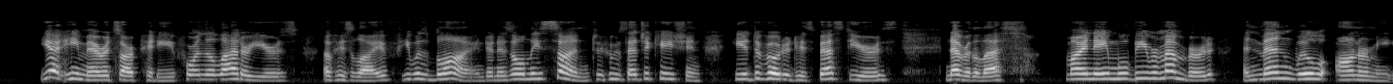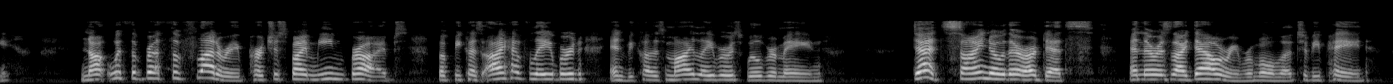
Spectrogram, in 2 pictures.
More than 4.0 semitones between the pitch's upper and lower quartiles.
Yes: average, 4.6 semitones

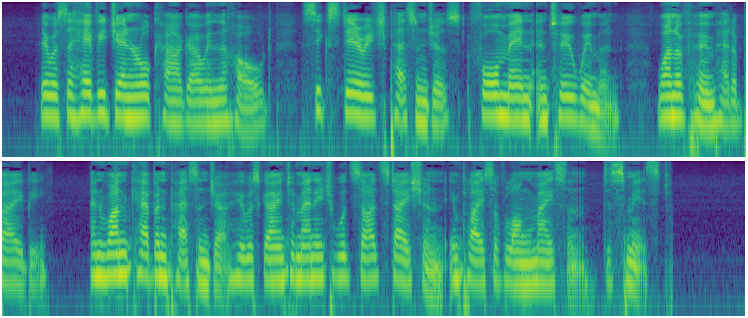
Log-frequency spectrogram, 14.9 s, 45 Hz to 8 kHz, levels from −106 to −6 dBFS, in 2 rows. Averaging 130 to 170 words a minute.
Yes: average, 160 wpm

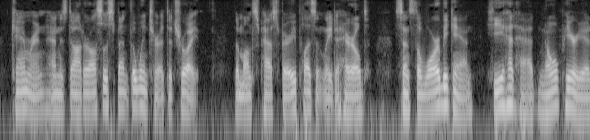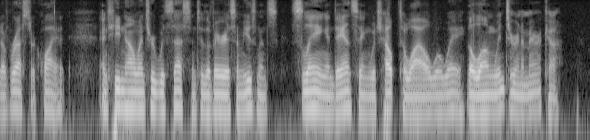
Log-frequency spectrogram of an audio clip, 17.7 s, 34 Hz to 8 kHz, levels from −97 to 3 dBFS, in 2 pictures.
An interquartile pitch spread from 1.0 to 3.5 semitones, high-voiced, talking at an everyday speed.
No: narrow, 2.4 semitones; low, 105 Hz; average, 180 wpm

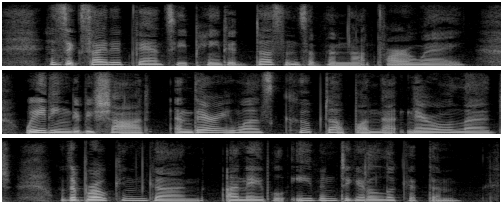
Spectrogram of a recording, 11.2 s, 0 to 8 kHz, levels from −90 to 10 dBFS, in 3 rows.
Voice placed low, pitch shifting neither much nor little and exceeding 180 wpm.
No: medium, 185 Hz; average, 3.4 semitones; average, 195 wpm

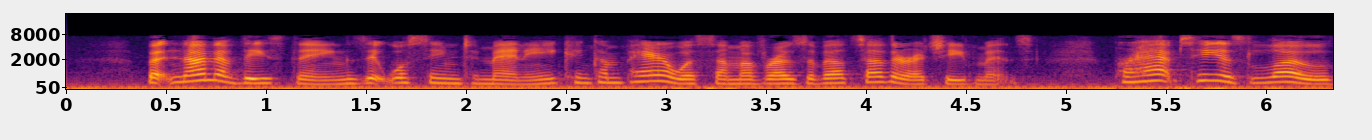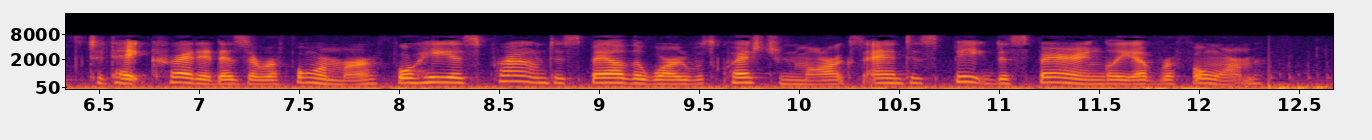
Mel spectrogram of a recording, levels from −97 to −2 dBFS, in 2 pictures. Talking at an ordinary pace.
No: fast, 215 wpm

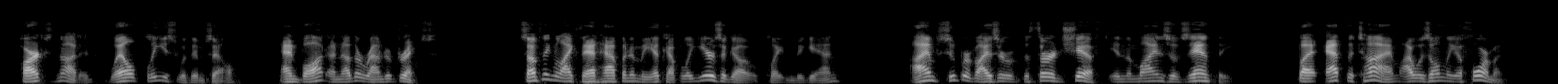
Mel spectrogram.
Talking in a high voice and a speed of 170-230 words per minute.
No: medium, 140 Hz; average, 175 wpm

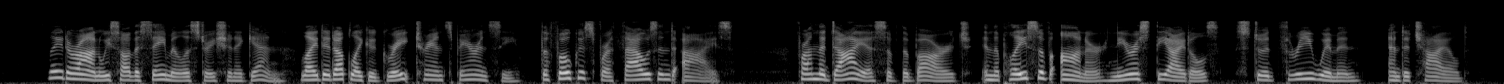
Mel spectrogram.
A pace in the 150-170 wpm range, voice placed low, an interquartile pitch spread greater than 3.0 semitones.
No: average, 165 wpm; high, 200 Hz; average, 4.7 semitones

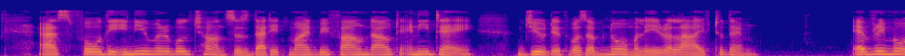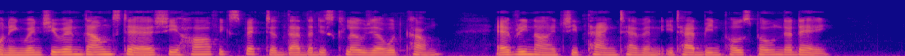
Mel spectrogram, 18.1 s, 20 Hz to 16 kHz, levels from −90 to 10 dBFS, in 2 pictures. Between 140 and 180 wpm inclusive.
Yes: average, 150 wpm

